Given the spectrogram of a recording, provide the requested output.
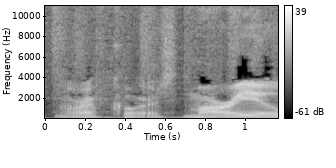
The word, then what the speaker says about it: Mario: Mario was Marrow.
